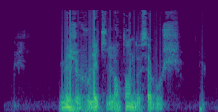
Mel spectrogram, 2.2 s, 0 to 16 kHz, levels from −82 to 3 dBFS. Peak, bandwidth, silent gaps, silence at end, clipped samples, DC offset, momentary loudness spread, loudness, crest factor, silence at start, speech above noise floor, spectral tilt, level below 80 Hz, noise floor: -6 dBFS; 11.5 kHz; none; 0.15 s; under 0.1%; under 0.1%; 12 LU; -25 LUFS; 20 dB; 0.6 s; 33 dB; -6.5 dB/octave; -38 dBFS; -57 dBFS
